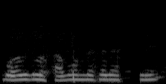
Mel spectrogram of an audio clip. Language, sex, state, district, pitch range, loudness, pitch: Bengali, male, West Bengal, Purulia, 210-220 Hz, -39 LUFS, 220 Hz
